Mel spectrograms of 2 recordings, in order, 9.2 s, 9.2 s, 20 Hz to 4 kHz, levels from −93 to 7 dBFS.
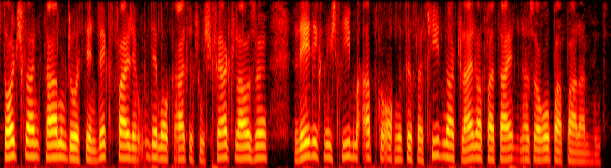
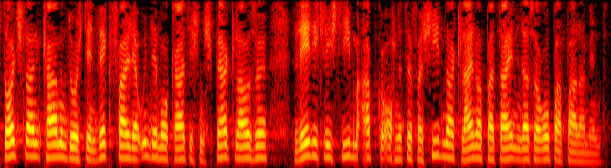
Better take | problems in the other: second | noise reduction (neural separator model SepFormer WHAM!)

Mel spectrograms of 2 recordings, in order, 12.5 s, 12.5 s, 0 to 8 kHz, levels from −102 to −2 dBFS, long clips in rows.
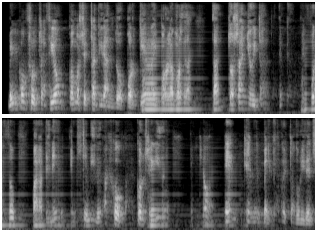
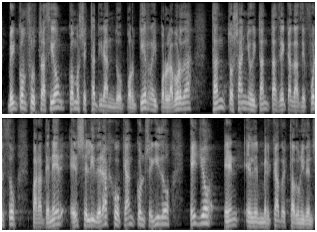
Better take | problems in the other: second | noise reduction (neural mask model DeepFilterNet 3)

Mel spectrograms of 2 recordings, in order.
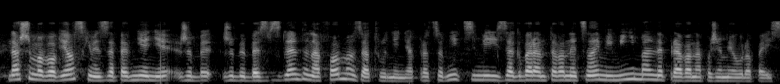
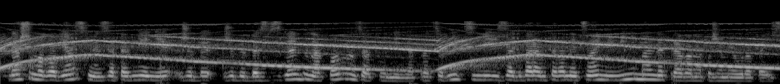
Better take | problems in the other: first | background sound (Siren); 3 dB above the speech // room echo; dies away in 0.1 s

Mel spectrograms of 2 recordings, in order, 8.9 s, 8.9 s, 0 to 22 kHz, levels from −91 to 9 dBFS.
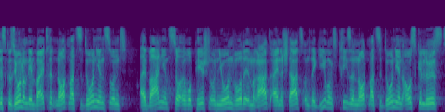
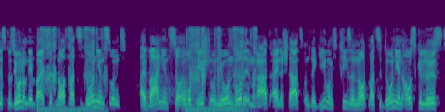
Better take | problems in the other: first | noise reduction (classical method spectral subtraction)

